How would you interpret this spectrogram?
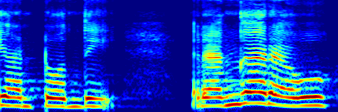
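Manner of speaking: plain reading voice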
